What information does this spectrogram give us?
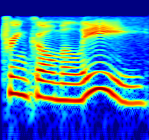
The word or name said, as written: Trincomalee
